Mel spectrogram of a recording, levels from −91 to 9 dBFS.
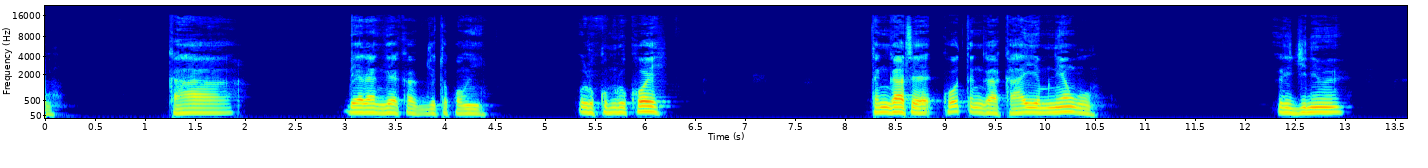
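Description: Speech recording with no audible technical faults anywhere in the clip.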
